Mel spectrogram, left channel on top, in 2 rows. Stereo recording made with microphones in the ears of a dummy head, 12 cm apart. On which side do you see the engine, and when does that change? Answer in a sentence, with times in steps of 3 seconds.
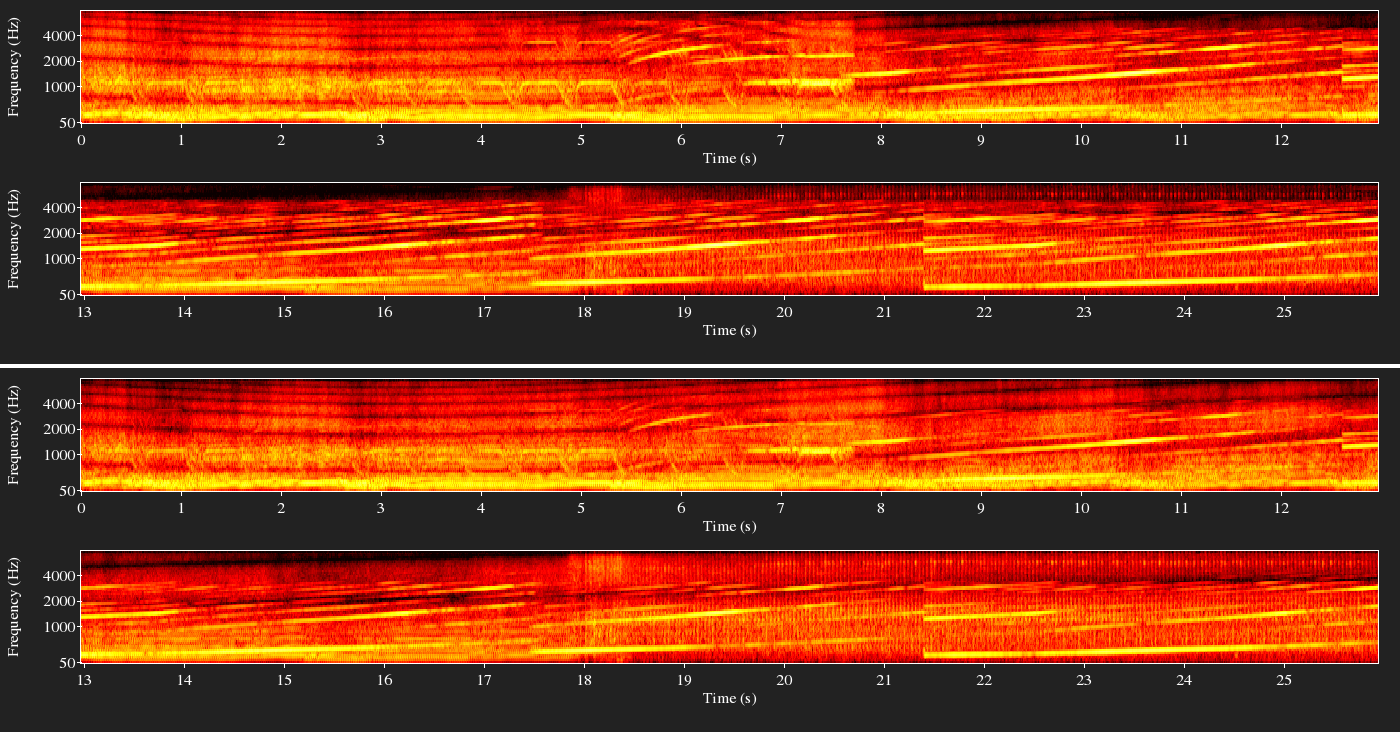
You can hear the engine on the left from 0 s, in the centre from 3 s and on the right from 6 s.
